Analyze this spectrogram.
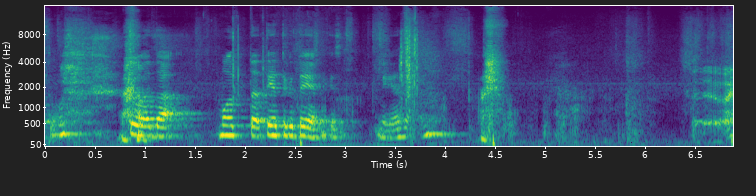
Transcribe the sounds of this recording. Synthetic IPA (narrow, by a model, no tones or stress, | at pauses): t̪u | uot̪ɑmut̪ːɑt̪iet̪ːøkøt̪eiæmmikæsmikæsḛ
